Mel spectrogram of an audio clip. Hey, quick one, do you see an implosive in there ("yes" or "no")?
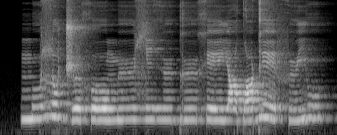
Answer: no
